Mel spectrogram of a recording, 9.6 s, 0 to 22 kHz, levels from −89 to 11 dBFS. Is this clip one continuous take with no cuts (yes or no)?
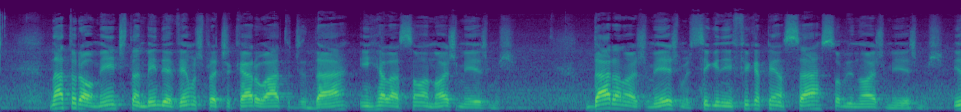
yes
